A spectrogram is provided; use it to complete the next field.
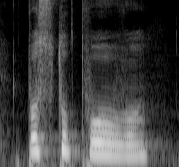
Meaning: gradually, little by little
- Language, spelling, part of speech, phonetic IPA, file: Ukrainian, поступово, adverb, [pɔstʊˈpɔwɔ], Uk-поступово.ogg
